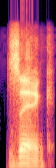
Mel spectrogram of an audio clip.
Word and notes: zinc: American English

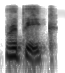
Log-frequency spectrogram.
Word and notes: repique: Indian

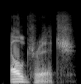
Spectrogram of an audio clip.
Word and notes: eldritch: American English

